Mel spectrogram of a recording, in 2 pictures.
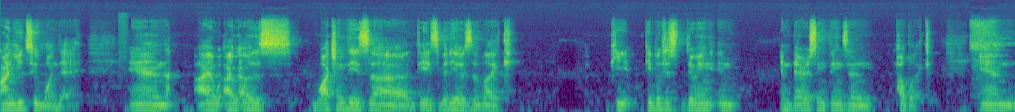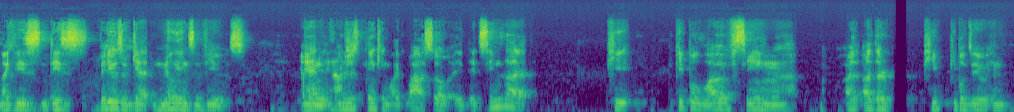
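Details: Stuttering in a male senior university student, present since about age five or six, with blocks and getting stuck on sounds; his biological father and maternal grandfather also stutter.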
